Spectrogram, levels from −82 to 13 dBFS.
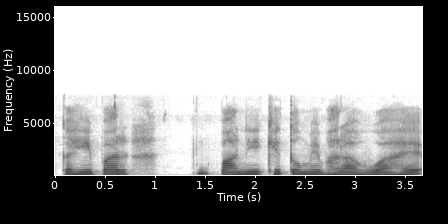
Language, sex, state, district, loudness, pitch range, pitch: Hindi, female, Uttar Pradesh, Lalitpur, -16 LUFS, 190-200 Hz, 195 Hz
